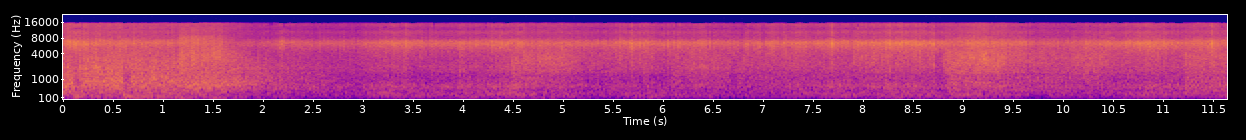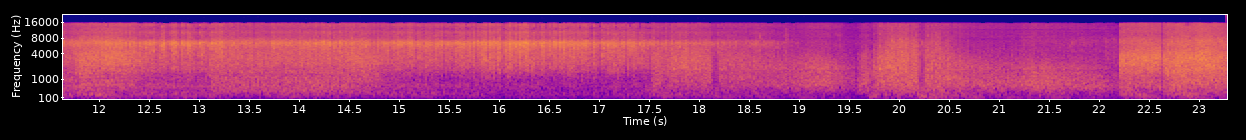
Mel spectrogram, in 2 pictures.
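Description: Battle sound effects on an old film soundtrack: a flamethrower's loud rushing burst in the first two seconds, then a continuous noisy din of flames, gunfire and blasts, with surges every few seconds.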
